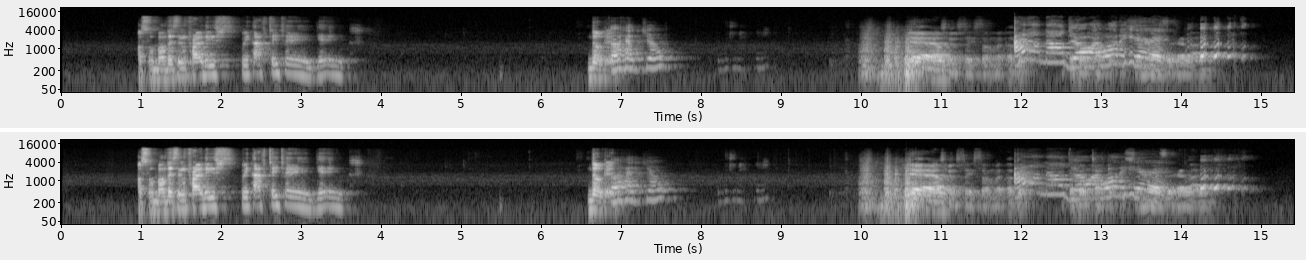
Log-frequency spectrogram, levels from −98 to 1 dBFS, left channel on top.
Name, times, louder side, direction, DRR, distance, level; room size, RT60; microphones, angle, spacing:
voice 1, 1.0-3.7 6.6-6.9, right 6 dB, 40° right, 0.8 m, -26 dB
voice 2, 6.9-7.5 11.9-14.8, left 4 dB, 85° left, 2.5 m, -29 dB
voice 3, 10.0-11.9 12.7-13.0 13.4-14.3, right 2 dB, 75° right, 4.7 m, -29 dB
22.0 x 18.0 x 2.7 m
head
